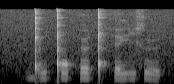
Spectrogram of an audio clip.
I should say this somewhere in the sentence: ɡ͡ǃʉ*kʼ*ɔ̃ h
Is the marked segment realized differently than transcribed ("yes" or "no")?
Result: yes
